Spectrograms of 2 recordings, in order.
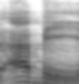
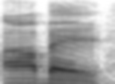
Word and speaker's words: Abe: just the other day they called him Abby as in Westminster Abbey it's not Shinzo Abbey it's Shinzo Abe all right Mexico he's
